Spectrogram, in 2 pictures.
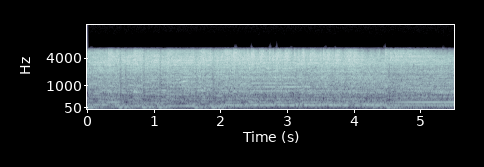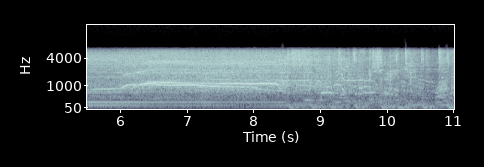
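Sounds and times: live rock band: 0.0 - 11.0
crowd whoop: 5.3 - 10.1.

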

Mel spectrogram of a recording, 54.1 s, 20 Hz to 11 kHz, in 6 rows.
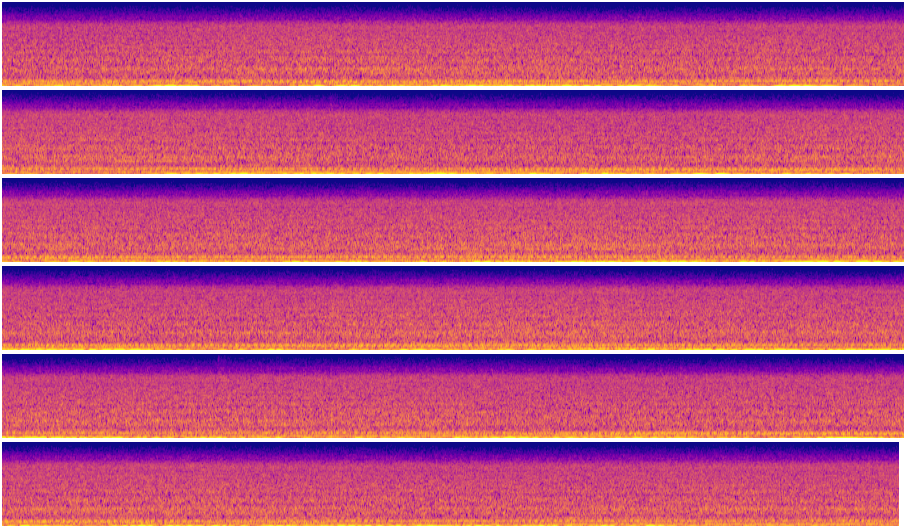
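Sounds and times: low steady hum: 0.0 - 54.0
steady background hiss: 0.0 - 54.0.

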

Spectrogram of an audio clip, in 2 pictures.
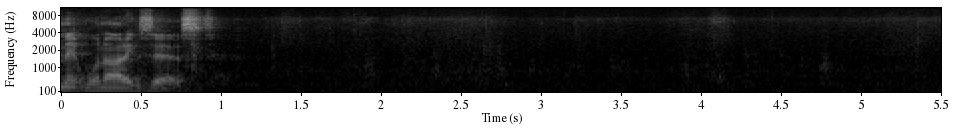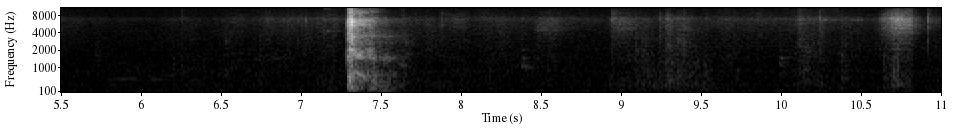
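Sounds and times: man coughing: 7.3 - 7.8.

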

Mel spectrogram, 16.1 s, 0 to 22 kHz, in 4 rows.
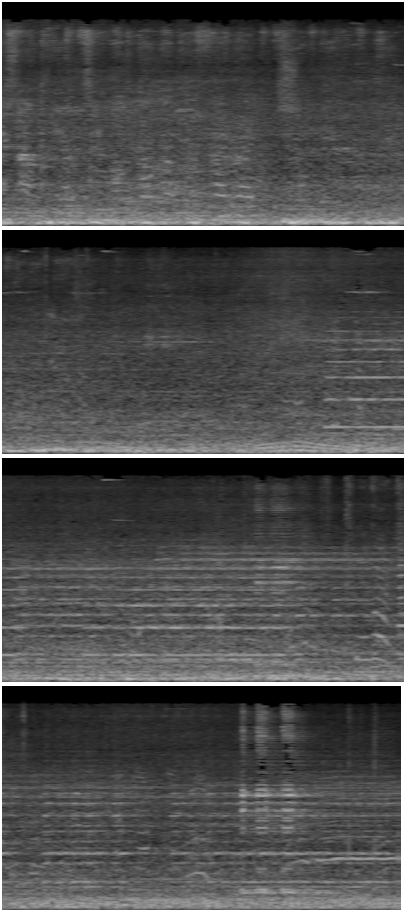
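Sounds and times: voices: 0.0 - 6.3, 10.4 - 16.0
cars on wet street: 0.0 - 16.0
car horn: 7.2 - 16.0.

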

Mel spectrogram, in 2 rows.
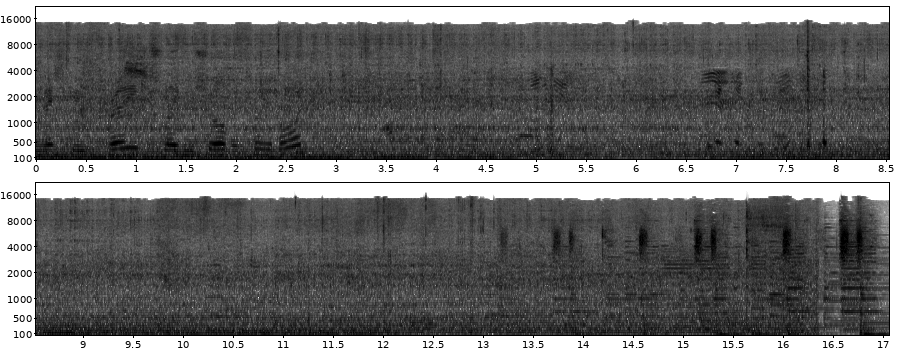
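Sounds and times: small boat motor running: 0.0 - 16.4
music: 13.1 - 17.0.

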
